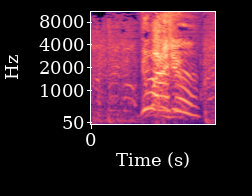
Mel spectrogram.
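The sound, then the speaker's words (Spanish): A loud, strained vocal scream bursts out for about half a second, rough and throaty with a falling pitch, preceded and followed by quieter background sound. “Pero se puede tomar clases para gritar así.”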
